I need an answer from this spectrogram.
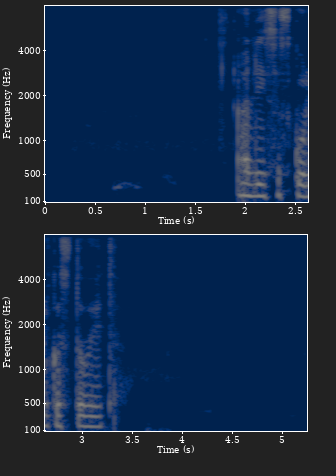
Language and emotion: Russian, neutral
